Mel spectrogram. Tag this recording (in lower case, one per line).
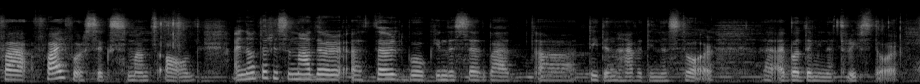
inside a small room
speech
